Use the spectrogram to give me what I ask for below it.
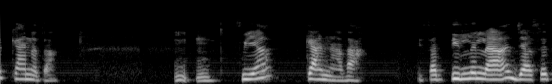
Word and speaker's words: Canadá: Entonces no decimos Canadá, no decimos Canadá, no, decimos Canadá. ¿Vale? Esa tilde la hace todo el cambio.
